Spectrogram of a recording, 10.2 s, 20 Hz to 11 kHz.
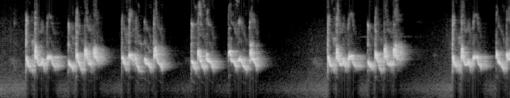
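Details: High-pitched song of an oriental white-eye, 3 March 2022: fast, jumbled twittering phrases about a second long, delivered in quick clusters with short quiet gaps, against a faint steady background hiss.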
